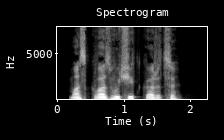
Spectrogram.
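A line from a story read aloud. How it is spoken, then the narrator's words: Uncertain. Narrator (Russian): неуверенно сказал я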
